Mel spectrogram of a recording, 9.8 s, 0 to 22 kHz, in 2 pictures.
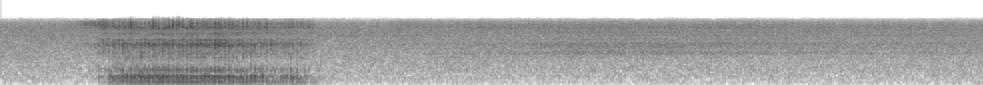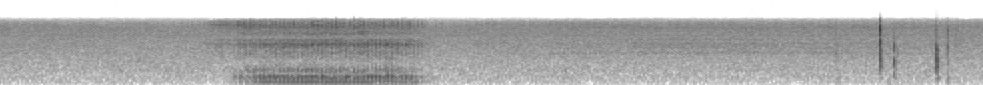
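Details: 4-month-old Greater Swiss Mountain Dog puppy: two loud, rough, rattling snores about five seconds apart, roughly 11 breaths a minute, with brief clicks near the end; typical snoring.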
